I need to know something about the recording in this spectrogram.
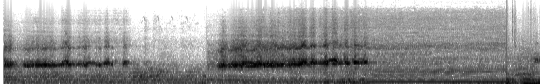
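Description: Hyundai Alcazar's tyres squealing under hard braking, twice: a first squeal of about two and a half seconds, then after a short pause a louder one of about three seconds. A low steady hum follows after the second squeal stops.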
